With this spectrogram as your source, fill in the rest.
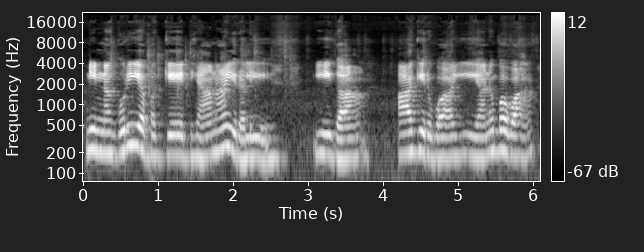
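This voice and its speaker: A woman voicing a gentle old yogi guru. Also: lowish voice, steady tone, extremely slow. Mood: instructive. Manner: gentle, coaxing, instructive.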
